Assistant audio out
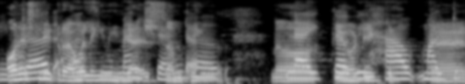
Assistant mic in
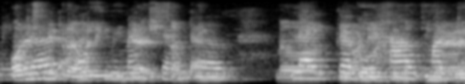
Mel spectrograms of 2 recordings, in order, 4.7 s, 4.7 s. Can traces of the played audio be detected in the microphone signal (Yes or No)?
Yes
